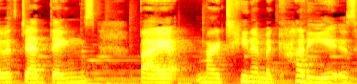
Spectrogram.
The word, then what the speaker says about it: McAtee: children shouldn't play with dead things by Martina mccu is how you say her name she actually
